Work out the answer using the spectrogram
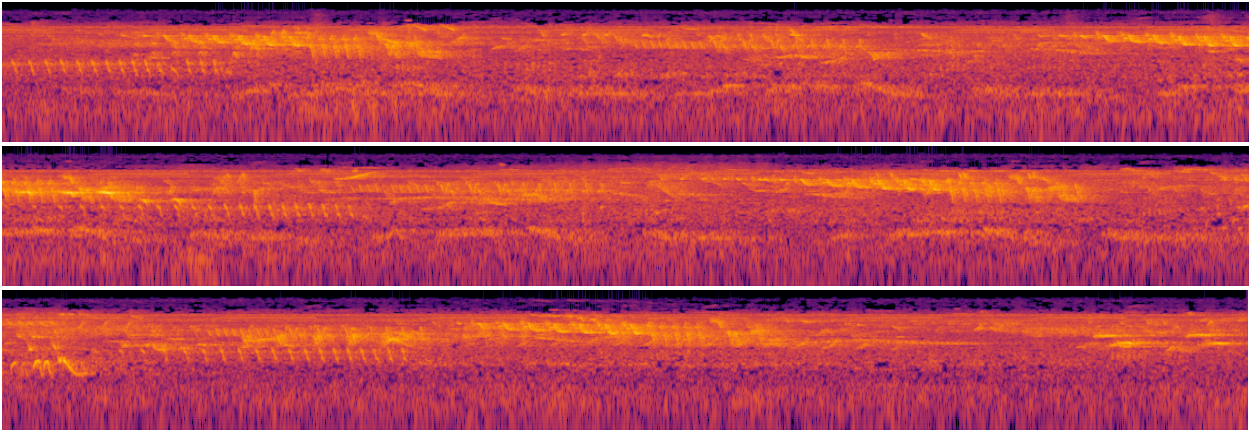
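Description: Birds chirping and singing, with rapid falling trills that swell again every several seconds.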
